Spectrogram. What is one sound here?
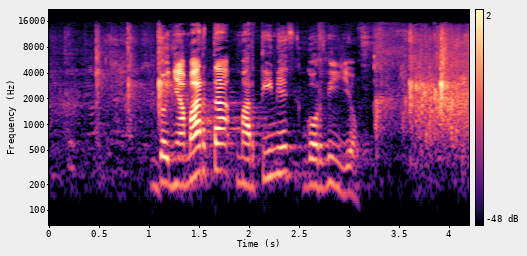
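A woman speaks briefly through a loudspeaker in an echoing hall.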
